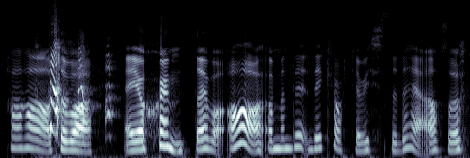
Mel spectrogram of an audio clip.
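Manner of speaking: mock forced joviality. Retelling a work call with missed sarcasm, loud mock bluffing. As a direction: overplay pretending to be in on it.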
